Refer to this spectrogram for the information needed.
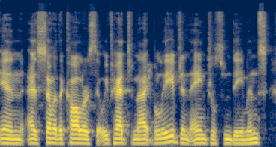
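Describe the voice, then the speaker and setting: A man speaks with a Southern US accent. His pitch sits in the medium range. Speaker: co-host of call-in show. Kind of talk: casual chat.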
